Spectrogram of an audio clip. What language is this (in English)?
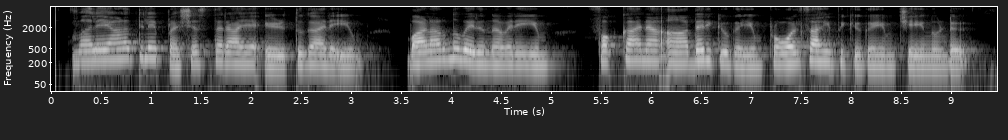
Malayalam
